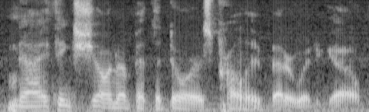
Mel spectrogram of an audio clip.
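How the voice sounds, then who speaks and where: A man's voice: sits low, sing-song, rapid-fire, vocal fry, pitched below the performer's own voice, heavily acted. Man acting a businesslike female agent, noisy recording. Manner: businesslike, bargaining. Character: dealmaking female government agent, coolly in control.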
